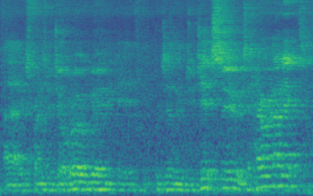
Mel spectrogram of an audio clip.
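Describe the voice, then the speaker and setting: On a pub stage, a Manchester-accented comedian from England, a man in his thirties, runs through a crude, punchy stand-up set. He speaks quickly and expressively at a medium pitch. The mic picks him up from a distance in a noisy room full of echo.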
